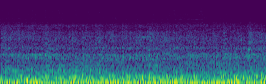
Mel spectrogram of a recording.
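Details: Toyota Hilux diesel after fuel filter change and priming out air: steady low rumble at idle, even and unbroken, no misses or knocks; normal idle after starting with the right key.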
